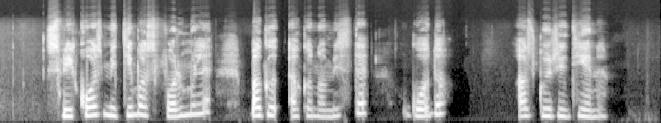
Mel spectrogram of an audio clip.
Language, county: Lithuanian, Šiauliai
